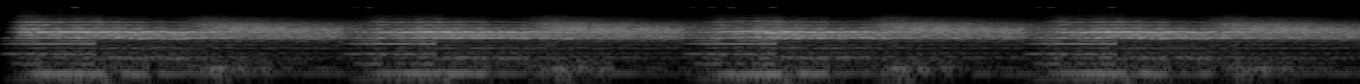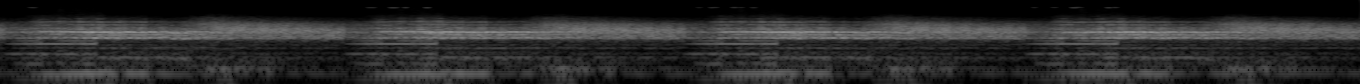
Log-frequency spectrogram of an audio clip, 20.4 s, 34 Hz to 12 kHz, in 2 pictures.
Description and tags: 94 bpm 8 bars noise delay LFO
rhythmic, electronic, C, beat, bpm, hard, loop, delay, 90, background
